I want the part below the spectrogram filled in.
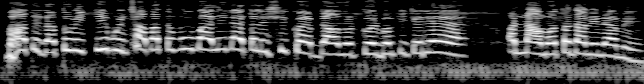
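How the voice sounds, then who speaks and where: A man's voice: extremely high pitch, level tone, quick pace, a bit bright, dry recording. A man playing an aggrieved, grumbling village uncle in an amateur comedy skit, wailing. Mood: exasperated.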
